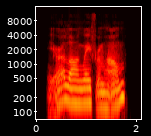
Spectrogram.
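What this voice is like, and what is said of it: Heavily disguised, amused voice. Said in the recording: “The voice's sex, species, and accent were heavily disguised, but the speaker seemed amused underneath the camouflage.”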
